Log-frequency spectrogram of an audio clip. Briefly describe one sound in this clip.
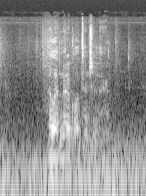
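An older man speaks in a low, firm voice.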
